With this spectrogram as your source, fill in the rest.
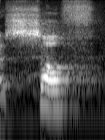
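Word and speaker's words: sough: And in case you're unfamiliar with the word, a soff, which is usually spelled S-O-U-G-H, but pronounced S-O-F-F, a soff, is a tunnel which is cut to carry wastewater out of a mine.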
